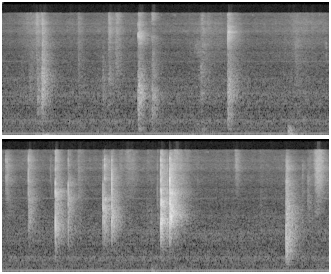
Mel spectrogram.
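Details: Loud joint cracking: sharp, brief pops and clicks recurring irregularly over a steady low hum, from joint cavitation.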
